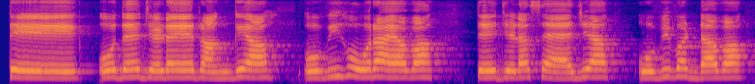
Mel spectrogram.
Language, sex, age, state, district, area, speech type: Punjabi, female, 18-30, Punjab, Tarn Taran, rural, spontaneous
